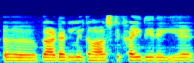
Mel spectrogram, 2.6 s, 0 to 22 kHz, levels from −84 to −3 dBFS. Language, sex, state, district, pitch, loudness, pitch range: Hindi, female, Gujarat, Gandhinagar, 190 Hz, -17 LUFS, 185-195 Hz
